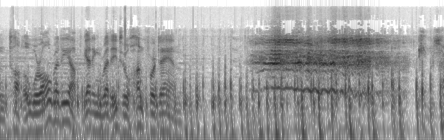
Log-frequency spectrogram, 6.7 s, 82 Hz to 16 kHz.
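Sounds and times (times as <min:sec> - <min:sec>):
horse hooves clip-clopping after hard running: 0:00.0 - 0:06.6
speech: 0:00.1 - 0:02.9
horse without its saddle whinnying: 0:03.6 - 0:06.2.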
